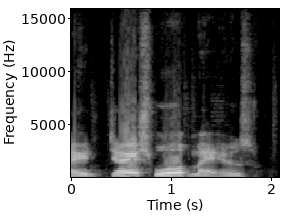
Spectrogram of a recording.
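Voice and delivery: slipping into orc character voice. Commenting on a treasure find during play, slipping into orc character accent. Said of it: "The accent changed there".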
